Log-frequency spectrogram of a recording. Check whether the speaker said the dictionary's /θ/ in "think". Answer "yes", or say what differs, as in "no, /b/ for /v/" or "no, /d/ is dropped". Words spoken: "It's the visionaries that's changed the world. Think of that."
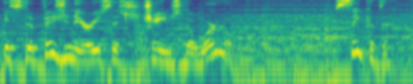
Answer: yes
